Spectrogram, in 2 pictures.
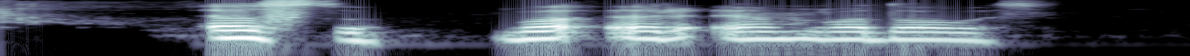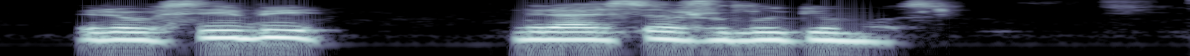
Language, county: Lithuanian, Klaipėda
